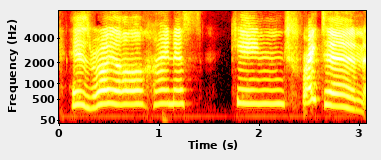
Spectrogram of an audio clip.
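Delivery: slow, high herald's fanfare cry; herald announcement. Acted. Seahorse herald announcing King Triton, grand and high.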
